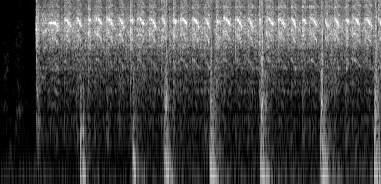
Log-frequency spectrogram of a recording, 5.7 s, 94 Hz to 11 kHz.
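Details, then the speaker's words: Oldsmobile, likely 3.4 V6, crank no start: starter churns steadily while the fuel tank under the car is struck with a rubber hammer about once a second; engine never catches. Corroded fuel pump relay noted; failed fuel pump, replaced afterward. "so the other the other thing is with that corrosion all that crusty stuff that was on that relay for the fuel pump we want to uh check the fuse as well but it's looking like little fuel pump's going to be a little cockered"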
